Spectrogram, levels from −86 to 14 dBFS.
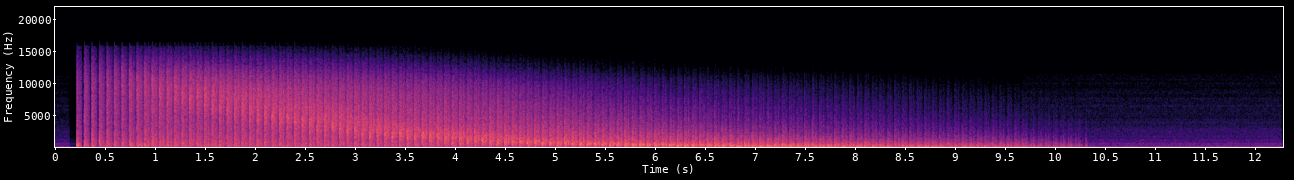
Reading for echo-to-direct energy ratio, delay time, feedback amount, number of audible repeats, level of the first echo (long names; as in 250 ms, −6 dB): −1.5 dB, 96 ms, repeats not evenly spaced, 5, −17.0 dB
